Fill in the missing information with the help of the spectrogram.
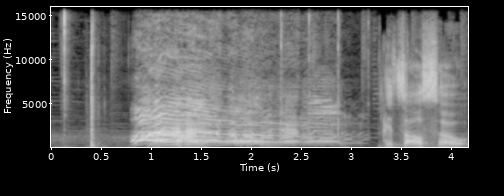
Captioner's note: cheers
